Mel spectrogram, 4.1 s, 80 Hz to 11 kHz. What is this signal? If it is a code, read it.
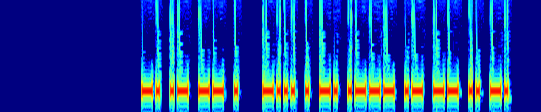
Morse code, heard as a keyed tone, about 46 wpm, 700 Hz. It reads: NAME BENJAMIN
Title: K1USN SST QSO Practice 45wpm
